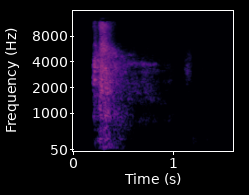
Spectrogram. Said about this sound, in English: Whoa! Sorry, my front door is now flying open.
